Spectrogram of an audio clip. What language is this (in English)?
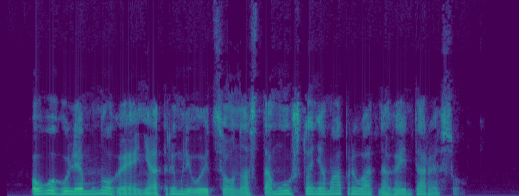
Belarusian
